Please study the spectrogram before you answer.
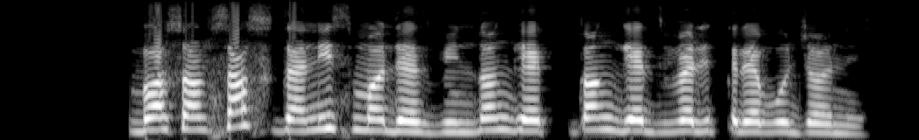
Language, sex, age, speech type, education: Nigerian Pidgin, female, 15-29, spontaneous, tertiary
